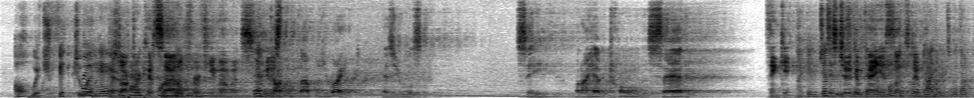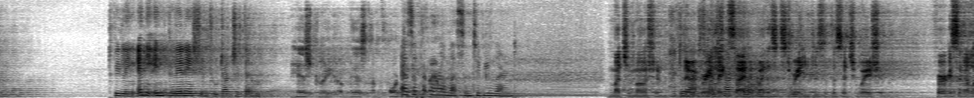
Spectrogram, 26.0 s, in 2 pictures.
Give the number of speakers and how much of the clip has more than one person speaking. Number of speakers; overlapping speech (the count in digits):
5, about 28%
